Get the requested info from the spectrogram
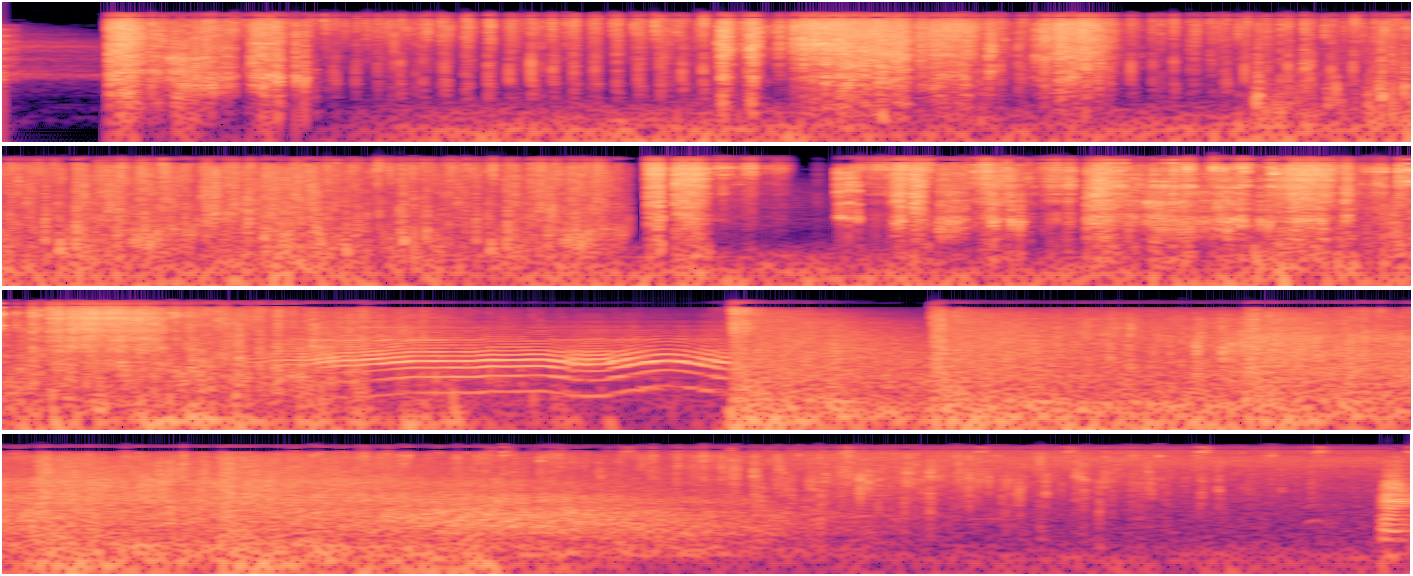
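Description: Cartoon sound effects: a long run of dense crackling noise, broken by a wavering pitched sound about sixteen seconds in, then a heavier rumble that slowly fades near the end.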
